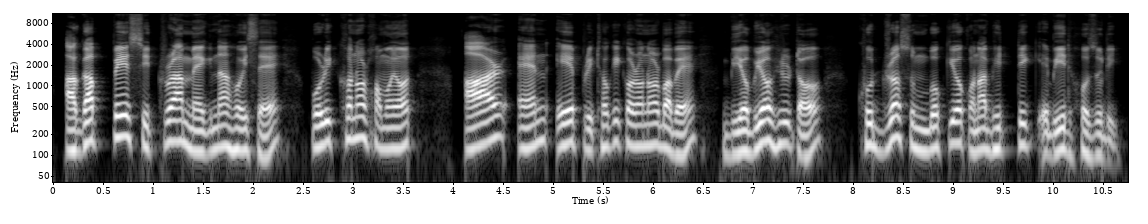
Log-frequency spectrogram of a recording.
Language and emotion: Assamese, neutral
